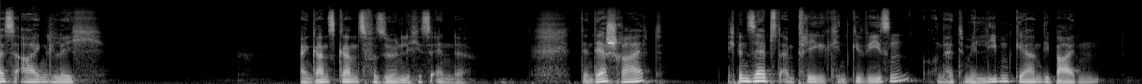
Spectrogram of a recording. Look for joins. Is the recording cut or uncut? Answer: uncut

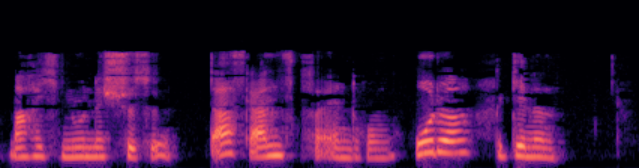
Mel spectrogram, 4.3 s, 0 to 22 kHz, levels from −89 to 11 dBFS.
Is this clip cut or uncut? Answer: cut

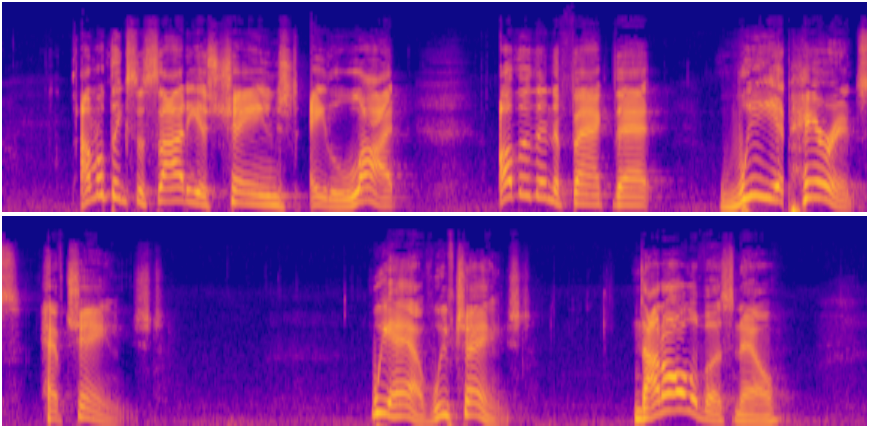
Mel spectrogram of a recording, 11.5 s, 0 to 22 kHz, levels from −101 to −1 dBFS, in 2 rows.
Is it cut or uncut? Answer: cut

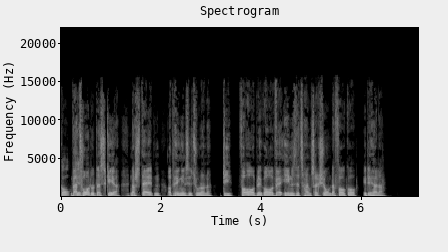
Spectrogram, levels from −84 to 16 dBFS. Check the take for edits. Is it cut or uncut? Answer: cut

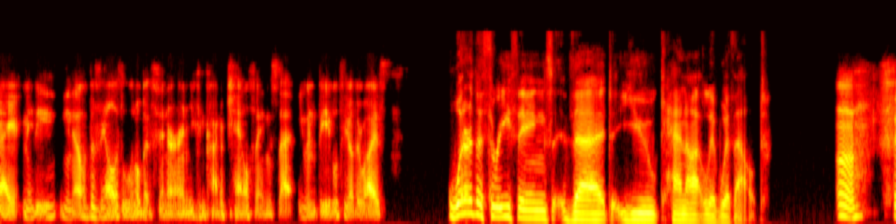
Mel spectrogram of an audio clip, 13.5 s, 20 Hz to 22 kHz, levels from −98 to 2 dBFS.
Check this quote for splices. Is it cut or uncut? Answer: uncut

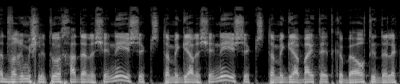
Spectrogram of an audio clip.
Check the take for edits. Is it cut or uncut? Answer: cut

